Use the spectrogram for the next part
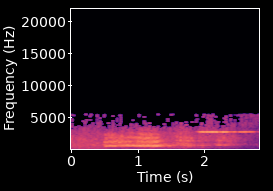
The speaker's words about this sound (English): I stepped into the middle of the road and held out my arm. Almost immediately, a car came to a halt.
